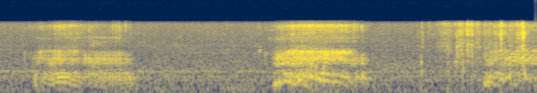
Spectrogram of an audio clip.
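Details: Adult woman who says she doesn't snore, recorded asleep: rough, fluttering snores, one about every two and a half seconds, with quiet pauses between them.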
